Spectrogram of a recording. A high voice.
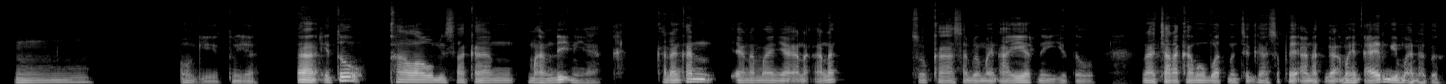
No: very low, 95 Hz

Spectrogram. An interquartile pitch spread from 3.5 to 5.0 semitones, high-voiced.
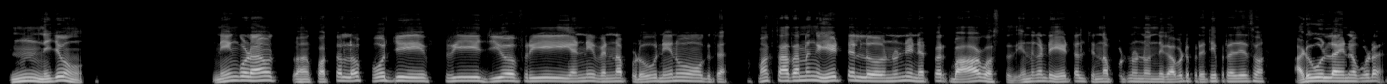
No: average, 3.8 semitones; medium, 150 Hz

